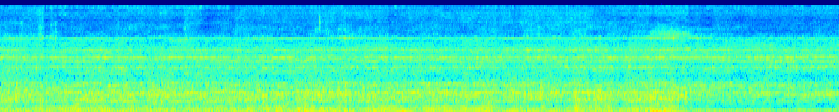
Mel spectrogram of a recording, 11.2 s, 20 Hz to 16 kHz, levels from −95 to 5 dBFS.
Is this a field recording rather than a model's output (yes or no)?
no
